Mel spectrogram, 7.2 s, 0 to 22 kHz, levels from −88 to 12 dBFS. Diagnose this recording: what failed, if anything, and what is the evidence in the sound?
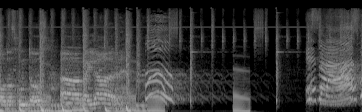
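There's USB whine running under the whole clip: a steady, fixed-pitch tone at 8 kHz, loudest at its 16 kHz harmonic, sitting roughly 30 dB below the signal. That's an analogue wiring fault, with 125-microsecond USB microframe current bleeding into the audio through shared power or ground.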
